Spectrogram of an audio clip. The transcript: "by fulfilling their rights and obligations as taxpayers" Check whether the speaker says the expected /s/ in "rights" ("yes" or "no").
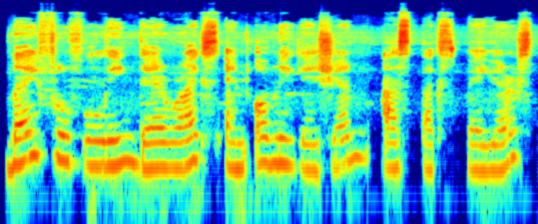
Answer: yes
